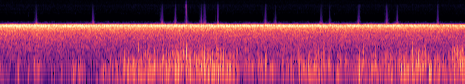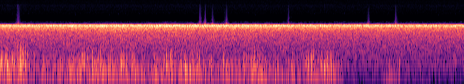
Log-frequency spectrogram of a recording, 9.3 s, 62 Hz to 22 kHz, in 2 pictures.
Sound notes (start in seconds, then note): 0.0 wind roaring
